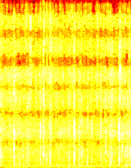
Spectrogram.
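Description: Rain falls steadily on rocks and a tent in a remote southern area, a dense patter of close drops with scattered sharper hits, with no voices.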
